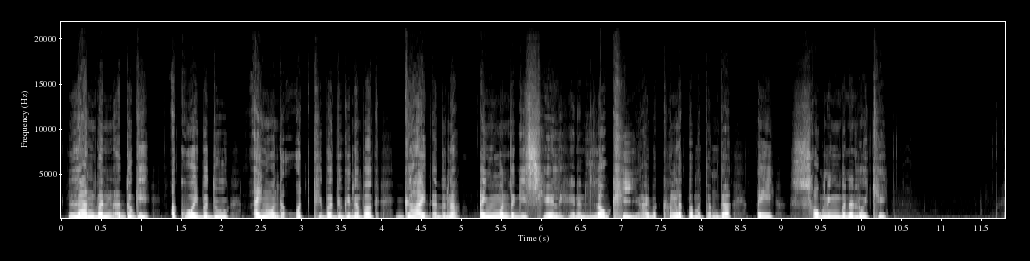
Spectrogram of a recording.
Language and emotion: Manipuri, angry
